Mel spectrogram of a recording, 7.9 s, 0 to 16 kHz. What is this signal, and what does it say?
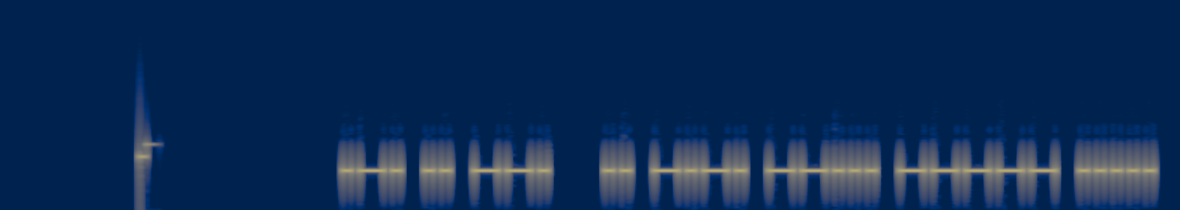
Morse code, heard as a keyed tone, about 22 wpm, 700 Hz. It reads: RIG IC705
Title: K1USN SST QSO Practice 22wpm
